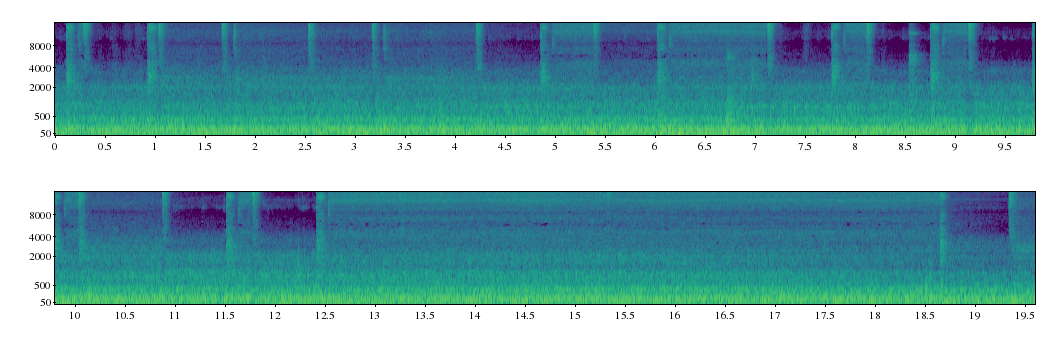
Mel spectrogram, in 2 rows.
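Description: Mercedes-Benz Citaro bus's 12-litre OM457hLA six-cylinder diesel running at a steady speed, heard from inside the passenger cabin as an even low hum. Frequent short clicks and rattles over the first dozen seconds or so, then a steadier hiss.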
